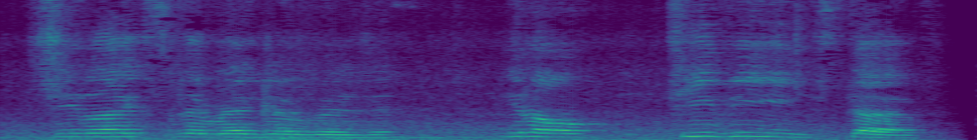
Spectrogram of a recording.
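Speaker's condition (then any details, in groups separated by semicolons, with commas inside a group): Cerebral palsy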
